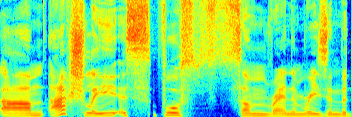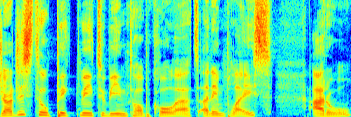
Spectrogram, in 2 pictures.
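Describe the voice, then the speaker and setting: A woman speaks in a Serbian accent at a moderate pace. Her pitch sits fairly low. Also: ordinary pitch variation. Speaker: bikini competitor. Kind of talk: casual interview chat. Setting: studio.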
